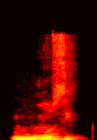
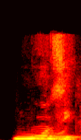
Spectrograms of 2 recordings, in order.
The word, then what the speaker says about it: Musik: মিউজিক, উচ্চারণটা কি হবে? মুজিক, Musik, করেন Musik. মুজিক।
